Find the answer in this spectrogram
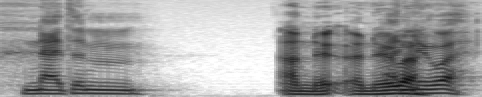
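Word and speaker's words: Nedum Onuoha: No, Nedum Anua. Yeah. That's how you pronounce it.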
